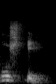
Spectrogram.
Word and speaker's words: USP: And then I understood, oh yeah, that's why USP is pronounced Ushpi.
